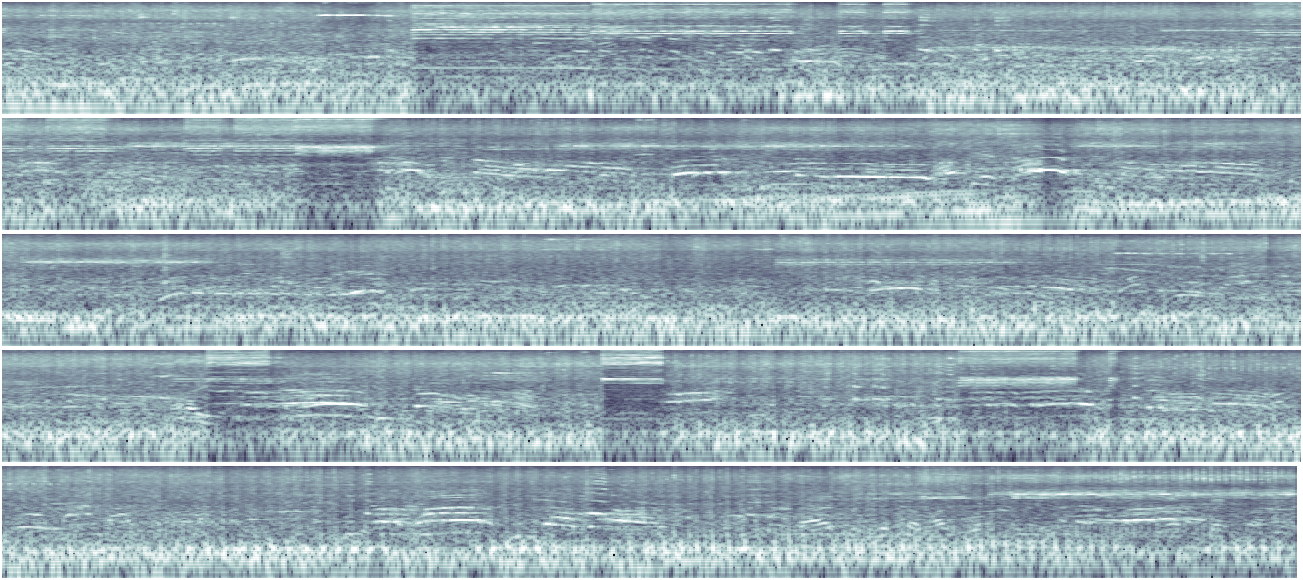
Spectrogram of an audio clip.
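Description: Many motorcycle engines running together in a slow procession, with horns beeping in short blasts several times. People's voices call out over the engines.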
